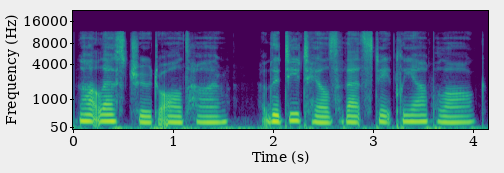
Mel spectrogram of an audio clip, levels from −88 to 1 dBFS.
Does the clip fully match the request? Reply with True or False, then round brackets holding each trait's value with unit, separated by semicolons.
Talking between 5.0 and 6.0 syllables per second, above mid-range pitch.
False (5.4 syllables/s; 175 Hz)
